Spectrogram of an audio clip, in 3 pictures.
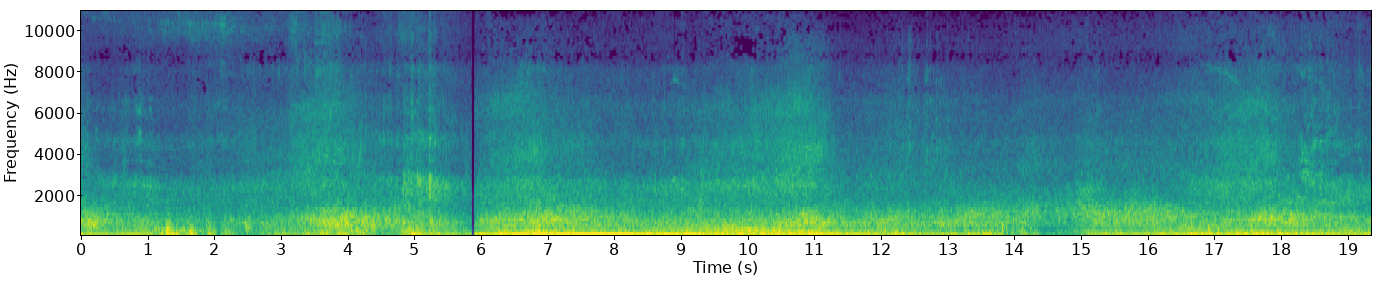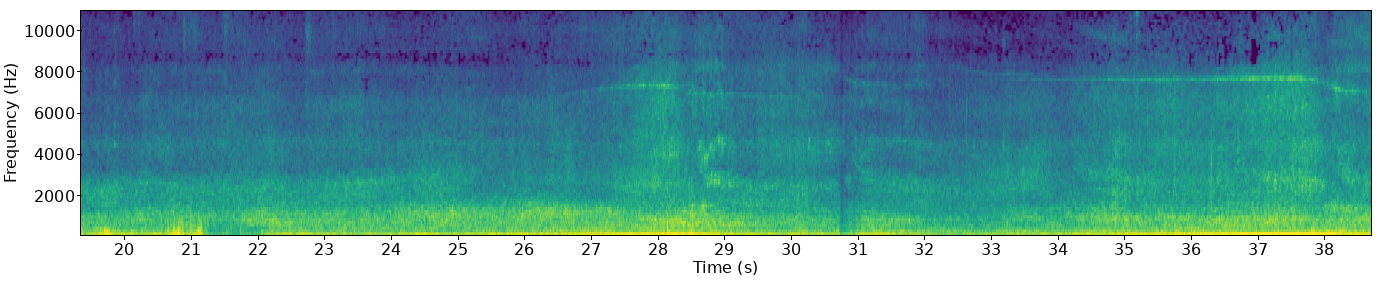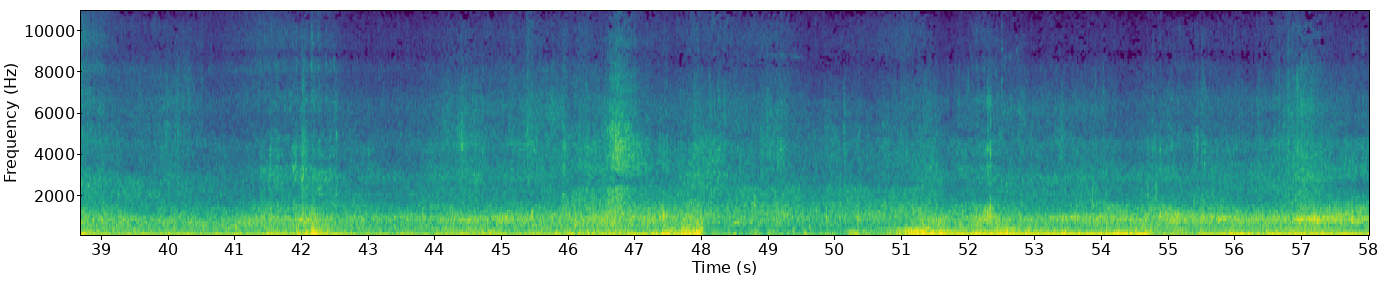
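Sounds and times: passenger train on tracks: 0:00.0 - 0:58.0
road traffic noise: 0:00.0 - 0:58.0.

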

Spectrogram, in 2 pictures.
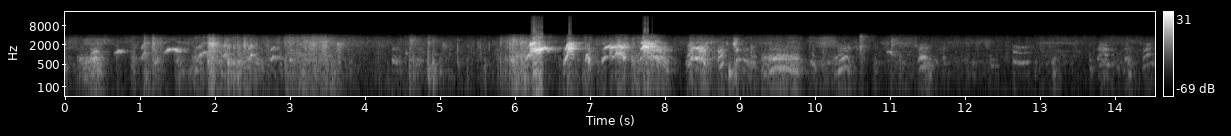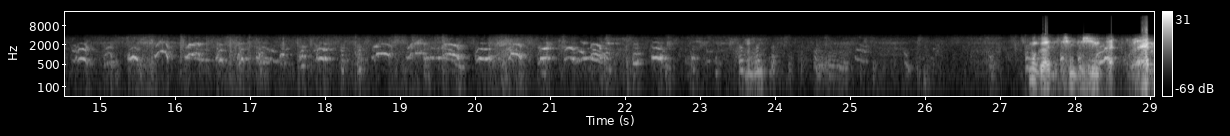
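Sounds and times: puppies squeaking and whimpering: 0:00.0 - 0:04.9, 0:05.8 - 0:29.0.

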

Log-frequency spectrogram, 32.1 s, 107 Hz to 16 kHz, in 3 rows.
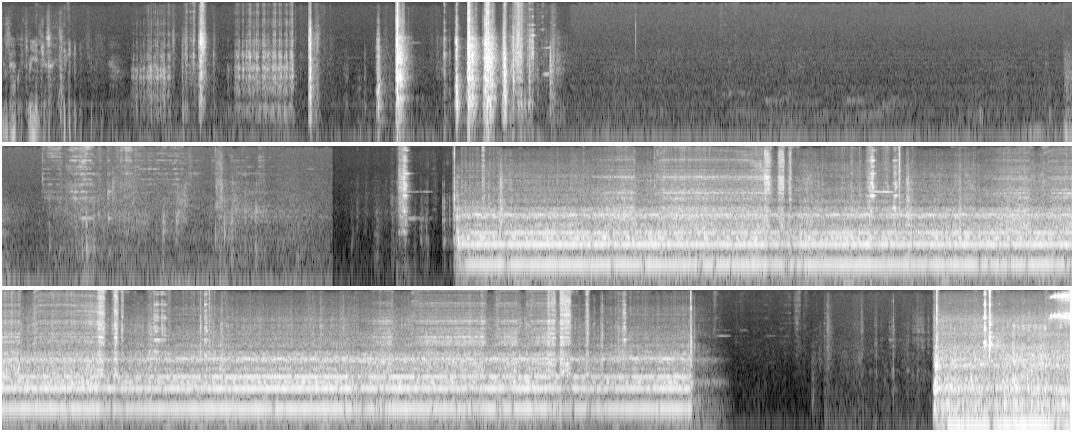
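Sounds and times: drill press motor humming: 0:15.2 - 0:28.4, 0:30.7 - 0:32.0.

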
